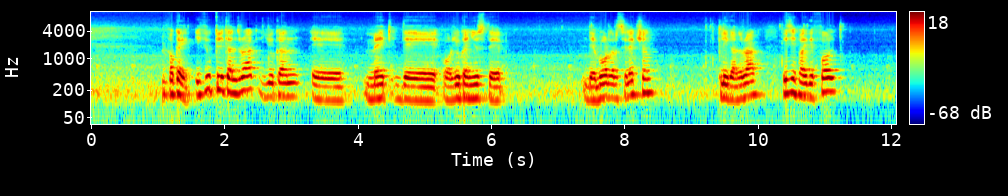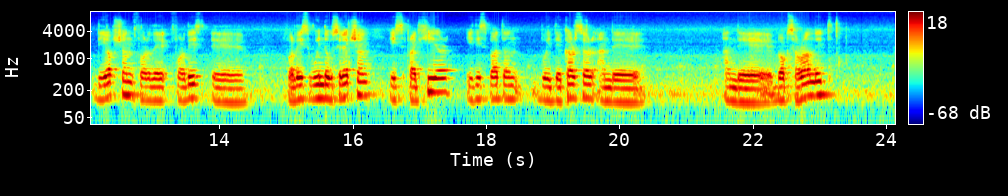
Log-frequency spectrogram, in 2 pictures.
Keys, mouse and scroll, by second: 1.3 click, 2.5 click, 9.2 click, 9.4 click, 10.6 click, 11.2 click, 12.6 click, 13.2 click.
